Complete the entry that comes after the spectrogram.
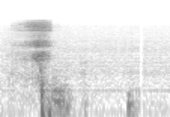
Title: pointless vids sneezing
